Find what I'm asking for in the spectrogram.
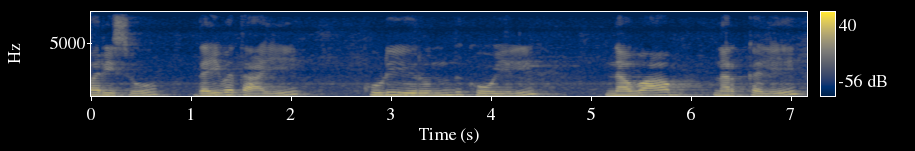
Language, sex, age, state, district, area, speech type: Sanskrit, female, 60+, Karnataka, Udupi, rural, read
